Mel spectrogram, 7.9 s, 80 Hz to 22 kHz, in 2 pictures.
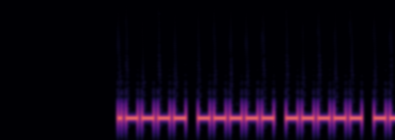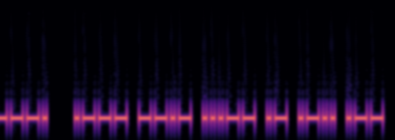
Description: Morse code, heard as a keyed tone, about 30 wpm, 700 Hz. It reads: 1009 JQ3ALW
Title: Worked All Europe DX Contest - QTC Exchange - 30wpm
